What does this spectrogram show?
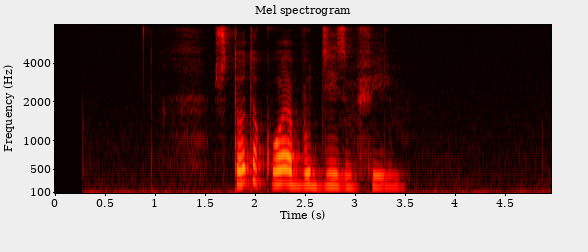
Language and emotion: Russian, neutral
